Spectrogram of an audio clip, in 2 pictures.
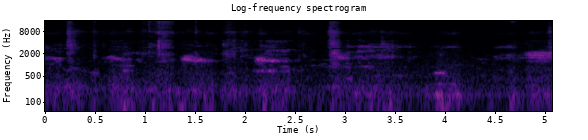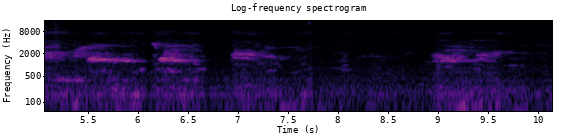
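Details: Squirrel monkey at Vandalur Zoo giving short, high chirps and peeps in irregular bursts, with a denser cluster of calls midway and another near the end. Faint clicks and low background noise.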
